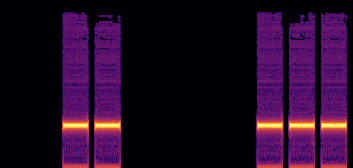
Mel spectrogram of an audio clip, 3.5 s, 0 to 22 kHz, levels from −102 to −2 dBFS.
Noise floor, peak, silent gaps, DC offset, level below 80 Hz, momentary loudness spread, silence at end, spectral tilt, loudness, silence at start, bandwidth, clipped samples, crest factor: under -90 dBFS; -4 dBFS; 0.89-0.94 s, 1.20-2.57 s, 2.83-2.89 s, 3.15-3.21 s; 0.3%; -68 dBFS; 6 LU; 0.05 s; -1 dB/octave; -9 LUFS; 0.65 s; 1.3 kHz; under 0.1%; 8 dB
